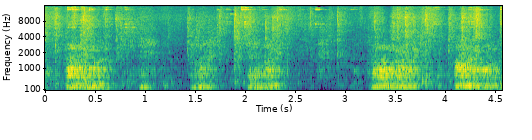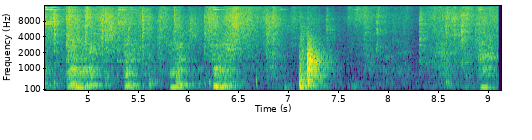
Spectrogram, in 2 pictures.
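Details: Indoor Wire Fox Terrier tugging at a broom in play, steady pulsing growls and grumbles repeated about twice a second, a sharper yelp-like burst near the end, French-speaking voice nearby.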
